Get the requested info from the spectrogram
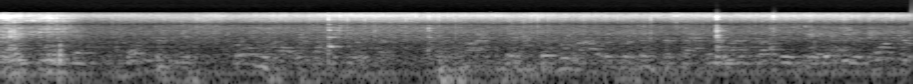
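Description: Meat, onions and green peppers sizzling in a hot skillet as they are scraped out onto tortillas, with a steady hiss and a few light clicks of the utensil against the pan.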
